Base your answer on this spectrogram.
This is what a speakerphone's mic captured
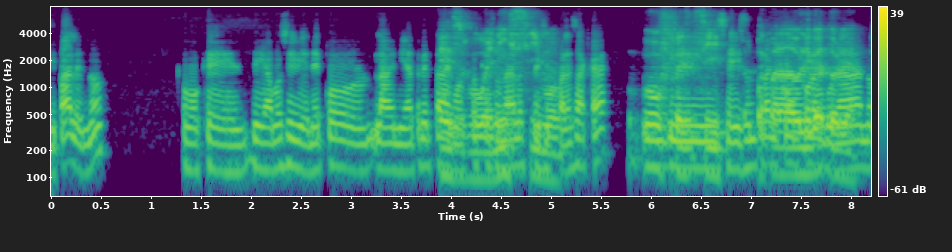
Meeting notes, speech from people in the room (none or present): present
